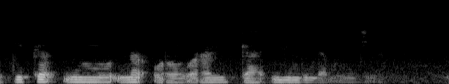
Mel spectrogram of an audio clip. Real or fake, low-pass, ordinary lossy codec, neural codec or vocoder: real; 5.4 kHz; MP3, 24 kbps; none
